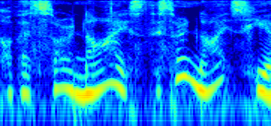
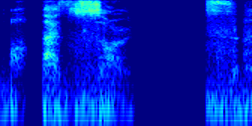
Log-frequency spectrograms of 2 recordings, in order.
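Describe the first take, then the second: First: Lifted, soft, sweetly unaware; naive delight. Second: Breathy hushed whisper. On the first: Repeating her thanks about the kind clinic staff, softly naive. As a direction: play it innocent and pleased. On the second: Recalling her naive thanks to the clinic, whispered. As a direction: say it almost soundlessly. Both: Retold or imitated.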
